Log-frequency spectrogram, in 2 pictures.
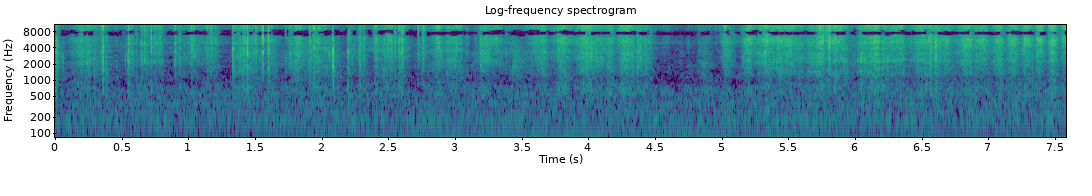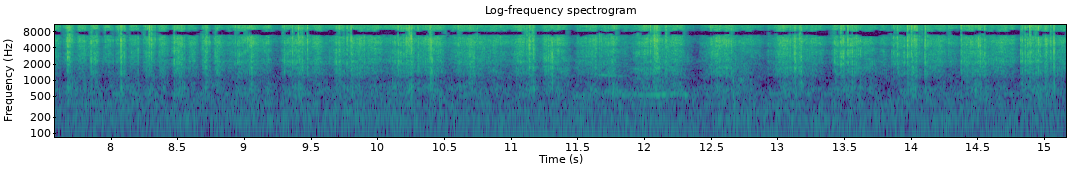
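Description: Fingertips and nails scratch and rub the green abrasive scouring side of a palm-sized rectangular kitchen sponge, a yellow foam body soapy with white foam on top, held over a white bowl. The sound is a quiet, continuous stream of dense, crackly scratching and rubbing with bright, rapid textures over a steady low hum.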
